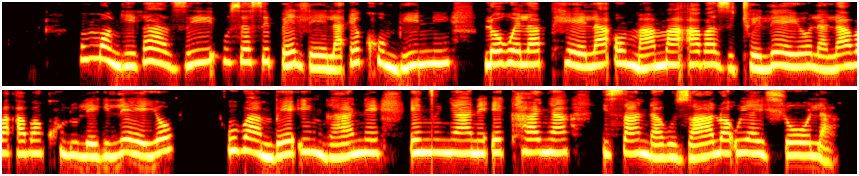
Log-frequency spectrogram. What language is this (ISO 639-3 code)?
nde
